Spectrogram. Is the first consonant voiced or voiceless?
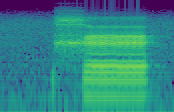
voiceless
